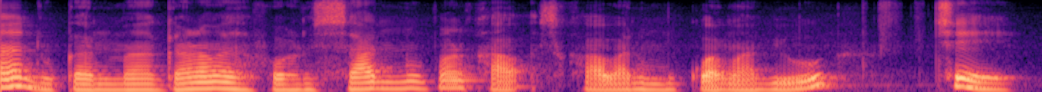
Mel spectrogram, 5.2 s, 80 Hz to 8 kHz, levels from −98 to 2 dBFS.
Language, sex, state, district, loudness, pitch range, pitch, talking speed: Gujarati, male, Gujarat, Valsad, -19 LUFS, 140-170 Hz, 150 Hz, 125 wpm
